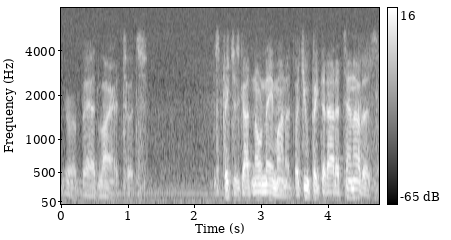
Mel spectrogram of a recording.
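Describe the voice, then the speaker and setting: Deep-voiced, smug noir gangster. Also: male voice, expressive, brisk, fairly bright tone, slight background noise, poor audio. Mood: coaxing menace. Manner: taunting, wry, controlled. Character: smug, menacing male gang boss, mockingly amused. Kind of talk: 1940s film noir acting. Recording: old film soundtrack with music underneath.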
